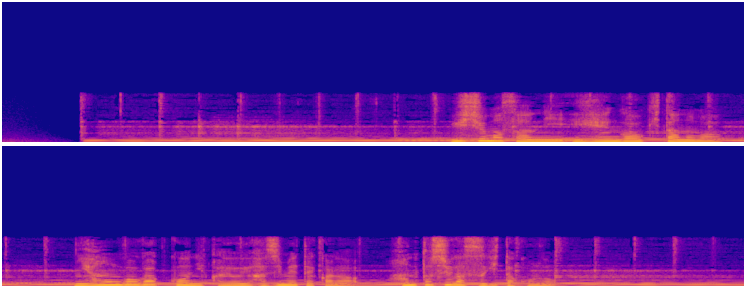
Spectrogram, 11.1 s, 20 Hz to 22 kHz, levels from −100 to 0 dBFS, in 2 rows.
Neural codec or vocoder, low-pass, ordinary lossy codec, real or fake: none; none; none; real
